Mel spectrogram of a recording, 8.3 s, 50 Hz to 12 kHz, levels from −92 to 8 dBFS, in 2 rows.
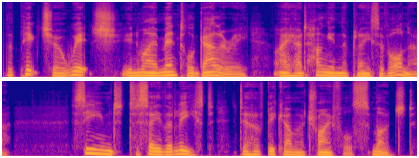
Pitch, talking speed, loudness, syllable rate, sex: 130 Hz, 190 wpm, -17 LUFS, 5.3 syllables/s, male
